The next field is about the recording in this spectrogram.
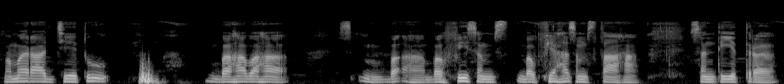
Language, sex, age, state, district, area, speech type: Sanskrit, male, 18-30, Gujarat, Surat, urban, spontaneous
